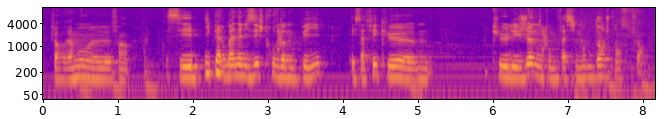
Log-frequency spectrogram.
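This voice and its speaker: Over background music and audible room echo, a man talks at a moderate pace in a fairly high pitch with fairly even intonation and long, frequent pauses. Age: 20s. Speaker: founder of a CBD brand. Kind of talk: casual debate.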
